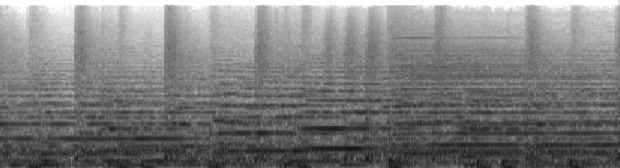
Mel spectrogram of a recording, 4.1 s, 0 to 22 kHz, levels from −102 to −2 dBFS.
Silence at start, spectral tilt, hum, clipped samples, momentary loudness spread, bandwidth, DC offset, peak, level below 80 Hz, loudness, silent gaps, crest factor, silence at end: 0 s; -6 dB/octave; none; under 0.1%; 4 LU; 18.5 kHz; under 0.1%; -2 dBFS; -26 dBFS; -16 LUFS; none; 14 dB; 0 s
